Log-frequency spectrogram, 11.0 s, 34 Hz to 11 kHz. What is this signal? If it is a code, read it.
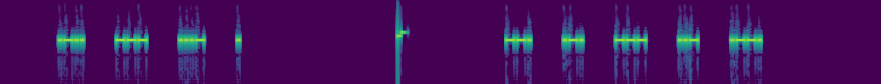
Morse code, heard as a keyed tone, about 34 wpm, spaced as for 16 wpm, 690 Hz. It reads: LOVE GROUP
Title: 4x Character Spacing - Top 500 Words - 35wpm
